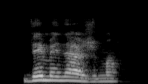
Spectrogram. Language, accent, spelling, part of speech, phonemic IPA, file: French, Canada, déménagements, noun, /de.me.naʒ.mɑ̃/, LL-Q150 (fra)-déménagements.wav
- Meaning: plural of déménagement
